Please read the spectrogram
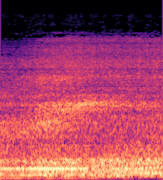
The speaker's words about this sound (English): Progress is the sound of a motor, the hum of a turbine,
